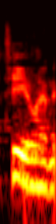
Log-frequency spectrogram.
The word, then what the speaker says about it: Thielen: Yeah, it's Thielen. H is silent.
